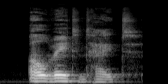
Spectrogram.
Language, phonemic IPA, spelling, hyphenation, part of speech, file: Dutch, /ɑlˈʋeː.təntˌɦɛi̯t/, alwetendheid, al‧we‧tend‧heid, noun, Nl-alwetendheid.ogg
- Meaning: omniscience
